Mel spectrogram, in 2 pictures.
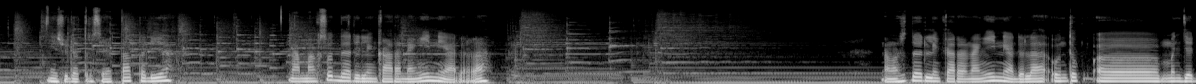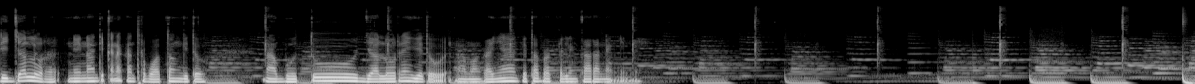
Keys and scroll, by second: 4.4 ctrl+z, 18.7 space, 22.1 space.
